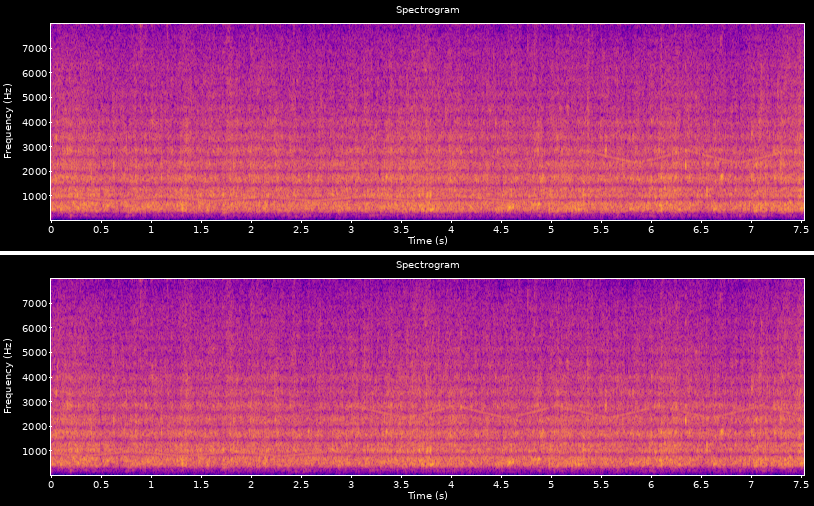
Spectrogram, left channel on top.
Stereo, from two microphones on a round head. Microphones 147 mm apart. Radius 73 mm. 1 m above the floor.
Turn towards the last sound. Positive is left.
turn(degrees=-5)  # may be behind; listen again after turning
